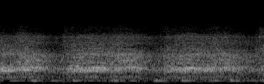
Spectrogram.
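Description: A large stadium crowd at Vallecas chants "fuera, fuera" in steady rhythm during a football match after a yellow card, a dense roar of many voices rising and falling in waves, loud and continuous.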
